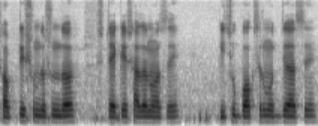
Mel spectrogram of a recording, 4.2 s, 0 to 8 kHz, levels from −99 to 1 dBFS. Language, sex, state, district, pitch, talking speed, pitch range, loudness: Bengali, male, Tripura, South Tripura, 130 Hz, 185 wpm, 125-130 Hz, -19 LUFS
